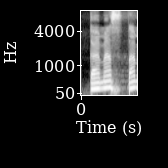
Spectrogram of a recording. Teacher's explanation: Mim sukun bertemu kaf idhar syafawi. Mim sukun dibaca jelas tanpa mendengung.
